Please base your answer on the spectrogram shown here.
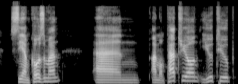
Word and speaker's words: Kösemen: it sounds like that thing that's just how it's spelled cm cozuman and I'm on patreon YouTube and my website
